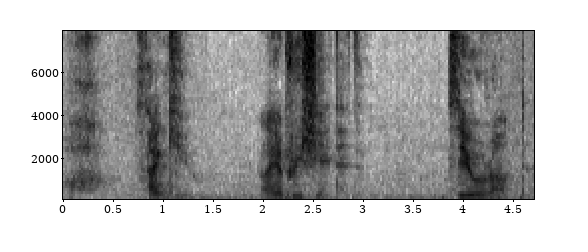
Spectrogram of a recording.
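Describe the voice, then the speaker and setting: A deep voice over noisy ambience, a courteous stranger in a video game. He stays composed, polite and restrained. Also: slow pace. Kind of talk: video game cutscene acting.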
